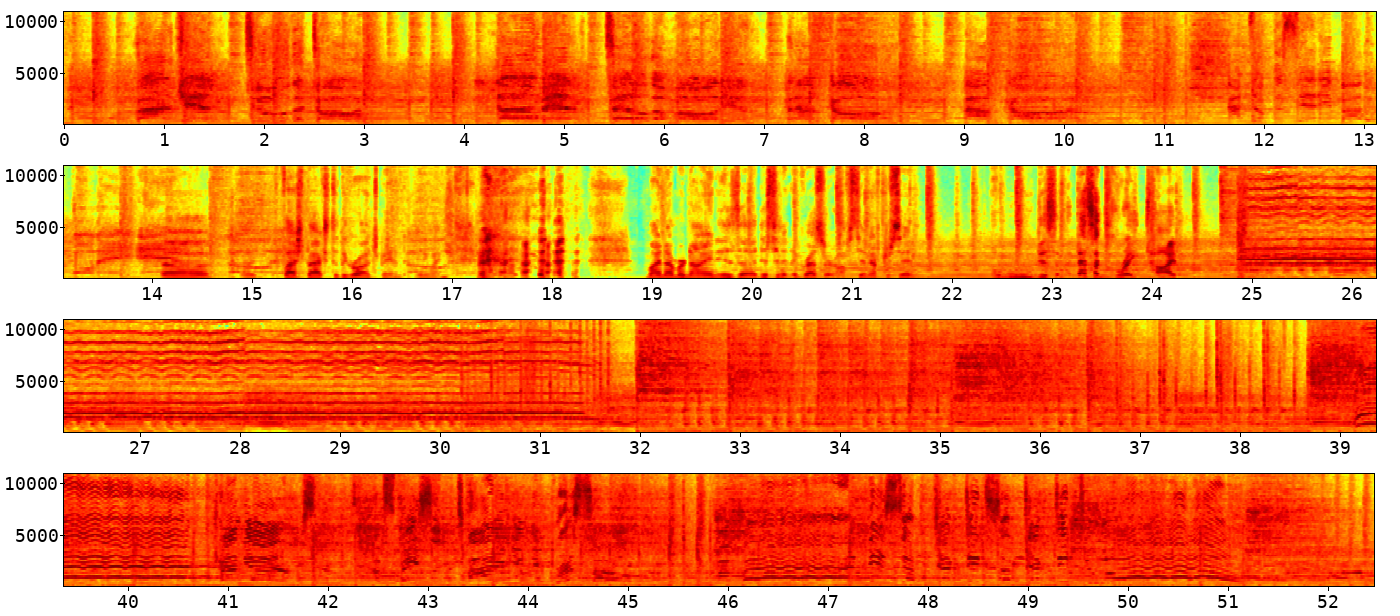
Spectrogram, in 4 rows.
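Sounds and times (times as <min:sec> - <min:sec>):
heavy metal song with guitars and drums: 0:00.0 - 0:18.0, 0:19.8 - 0:52.4
speech: 0:14.1 - 0:14.4, 0:15.0 - 0:18.2, 0:19.0 - 0:24.6
laughter: 0:17.0 - 0:18.5
high wailing vocal scream: 0:24.9 - 0:32.0.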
